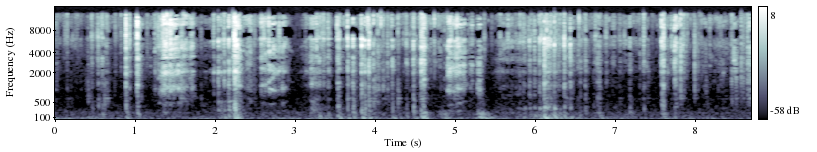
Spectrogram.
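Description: A solid, dry green Brut soap bar held in the palm is shaved into flakes with a metal utility knife blade. Short, crisp scraping strokes come in irregular bursts, bright and crunchy with almost no low end. Each stroke stops dry, with no ring.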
